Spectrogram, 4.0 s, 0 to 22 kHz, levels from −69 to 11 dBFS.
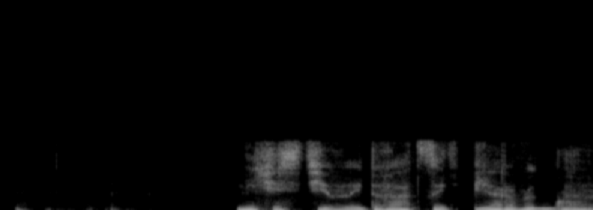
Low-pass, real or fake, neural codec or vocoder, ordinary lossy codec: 7.2 kHz; fake; codec, 16 kHz, 2 kbps, FunCodec, trained on LibriTTS, 25 frames a second; none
